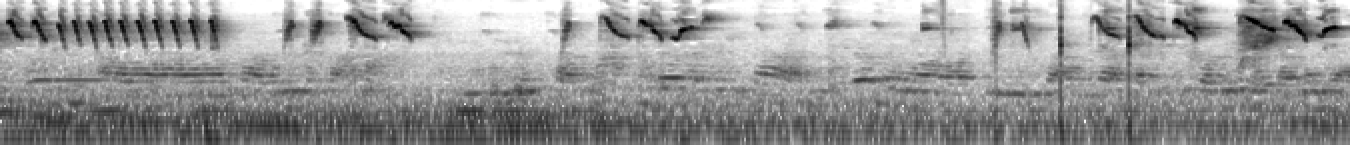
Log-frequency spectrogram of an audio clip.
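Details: Crimson sunbird song played as a lure to get other birds singing, opening with a fast high trill about a second long, then scattered sharp chirps and twittering phrases with quiet gaps.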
